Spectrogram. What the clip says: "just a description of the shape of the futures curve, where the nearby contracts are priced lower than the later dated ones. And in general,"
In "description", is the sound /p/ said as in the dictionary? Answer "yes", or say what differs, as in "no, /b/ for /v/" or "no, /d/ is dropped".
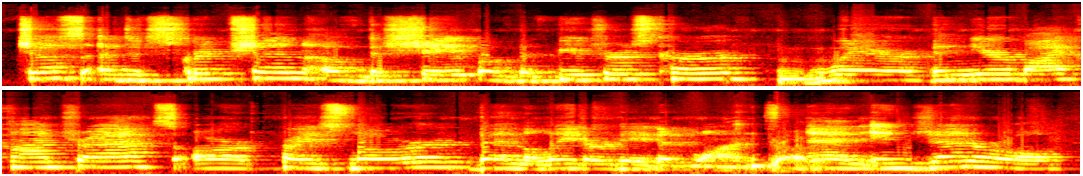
yes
